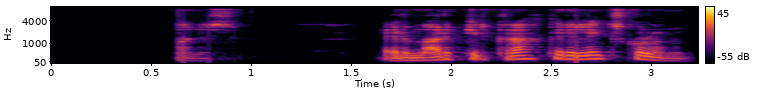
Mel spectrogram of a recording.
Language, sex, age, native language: Icelandic, male, 40-49, Icelandic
